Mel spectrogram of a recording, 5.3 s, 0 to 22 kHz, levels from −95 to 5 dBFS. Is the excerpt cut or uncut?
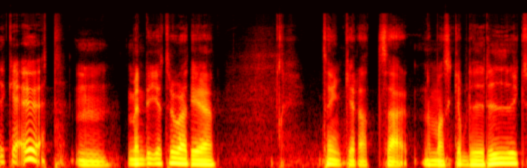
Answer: cut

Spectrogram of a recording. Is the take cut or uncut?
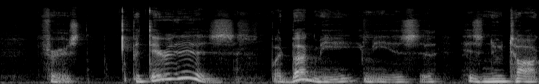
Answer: cut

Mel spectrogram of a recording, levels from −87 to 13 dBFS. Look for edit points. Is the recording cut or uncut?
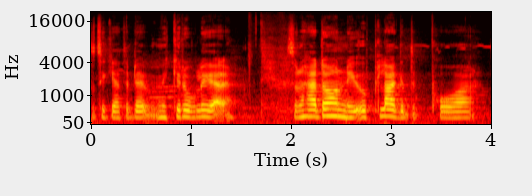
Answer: uncut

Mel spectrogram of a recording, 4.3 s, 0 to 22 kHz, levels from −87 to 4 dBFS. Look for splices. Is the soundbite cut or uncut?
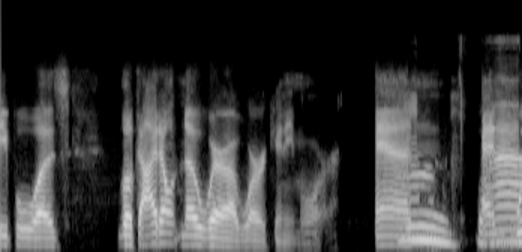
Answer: uncut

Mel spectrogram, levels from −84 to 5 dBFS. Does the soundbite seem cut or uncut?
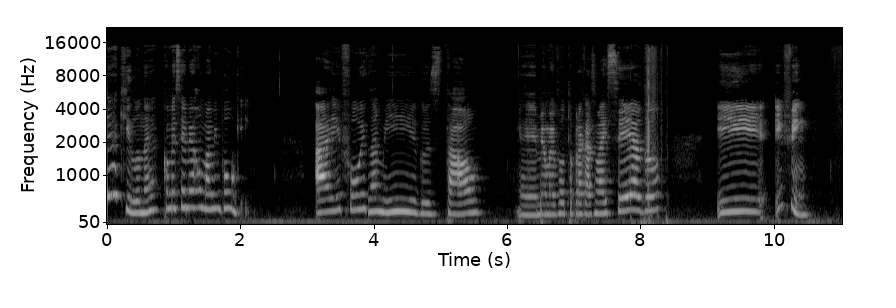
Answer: cut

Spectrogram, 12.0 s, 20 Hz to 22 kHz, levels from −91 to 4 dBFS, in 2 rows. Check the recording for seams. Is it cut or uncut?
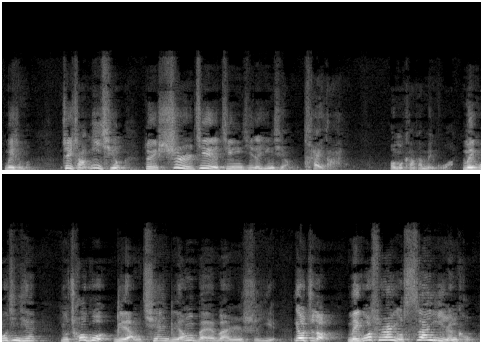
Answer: cut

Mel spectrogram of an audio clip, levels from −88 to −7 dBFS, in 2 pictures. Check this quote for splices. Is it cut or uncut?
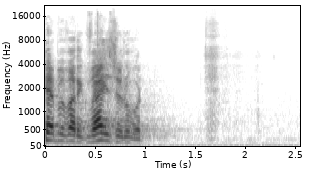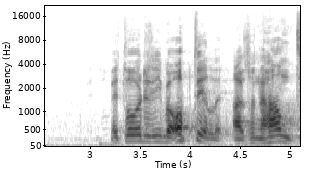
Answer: uncut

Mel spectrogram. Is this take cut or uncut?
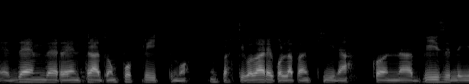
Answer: cut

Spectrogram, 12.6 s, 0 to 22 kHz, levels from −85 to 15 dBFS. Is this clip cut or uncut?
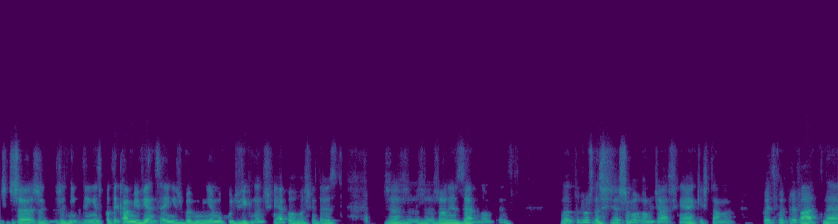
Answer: uncut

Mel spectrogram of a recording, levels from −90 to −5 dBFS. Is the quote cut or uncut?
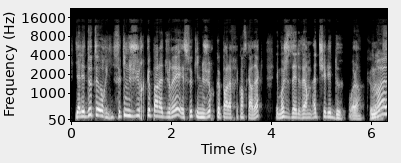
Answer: uncut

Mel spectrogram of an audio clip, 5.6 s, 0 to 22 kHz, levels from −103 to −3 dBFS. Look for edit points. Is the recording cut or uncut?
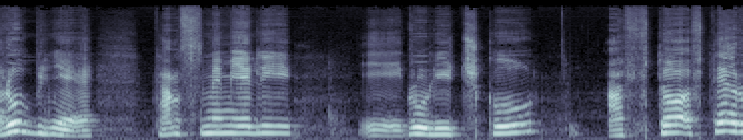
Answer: cut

